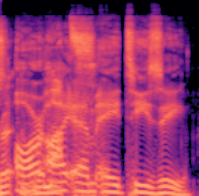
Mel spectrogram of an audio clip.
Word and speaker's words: Rimac: Vermont Rumaki point Zac it's pronounced RI ma TZ remotes yeah that's yeah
